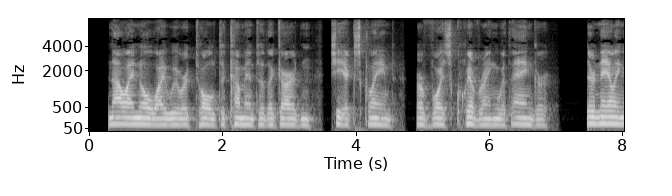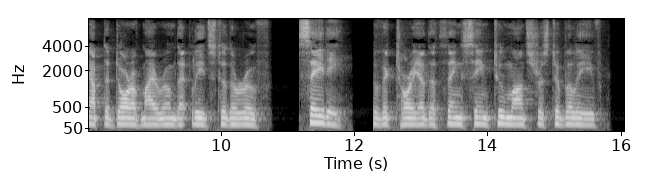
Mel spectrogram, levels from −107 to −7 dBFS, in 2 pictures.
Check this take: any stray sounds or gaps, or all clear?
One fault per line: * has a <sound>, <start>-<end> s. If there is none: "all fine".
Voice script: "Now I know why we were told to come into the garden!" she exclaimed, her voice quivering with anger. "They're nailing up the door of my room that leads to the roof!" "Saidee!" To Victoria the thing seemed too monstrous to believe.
all fine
